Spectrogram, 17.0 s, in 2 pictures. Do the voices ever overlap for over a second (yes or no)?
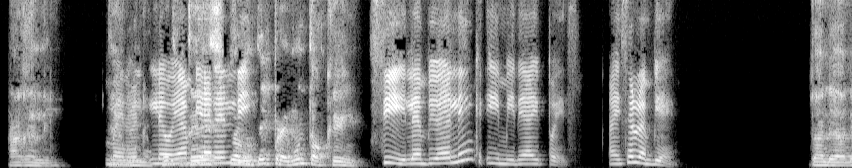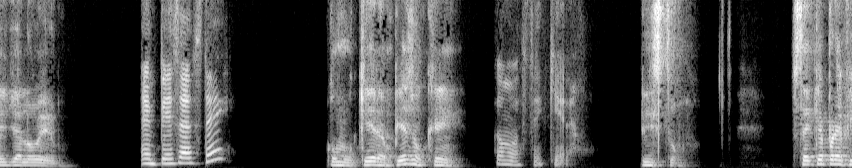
yes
